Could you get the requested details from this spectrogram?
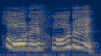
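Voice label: "horehore", Japanese, girl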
